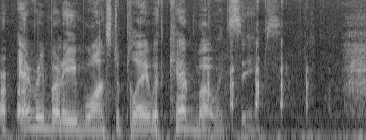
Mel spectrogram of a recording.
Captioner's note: laughs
